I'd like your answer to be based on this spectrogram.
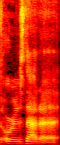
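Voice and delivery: ordinary talk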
